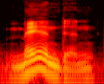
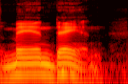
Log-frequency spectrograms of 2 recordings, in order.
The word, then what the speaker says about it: Mandan: You know, I need to make a note here because I under the assumption it was called Mandan, but it's not. It is Mandan. You have to pronounce it that way when you're up here for sure.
